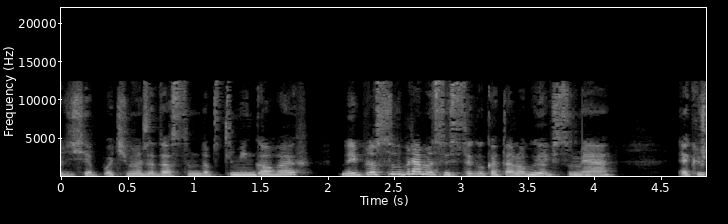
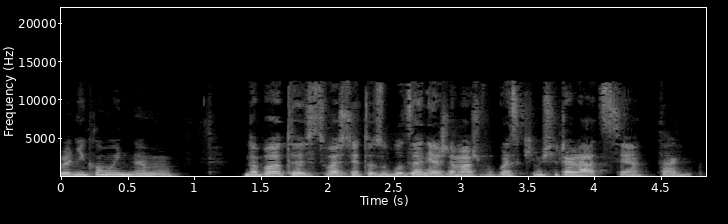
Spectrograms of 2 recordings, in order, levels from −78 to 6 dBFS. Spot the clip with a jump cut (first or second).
first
